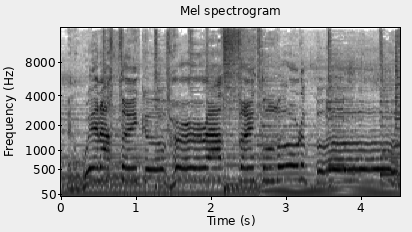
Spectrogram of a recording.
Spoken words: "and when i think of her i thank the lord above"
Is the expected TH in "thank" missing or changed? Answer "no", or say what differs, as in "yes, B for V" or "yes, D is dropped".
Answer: no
